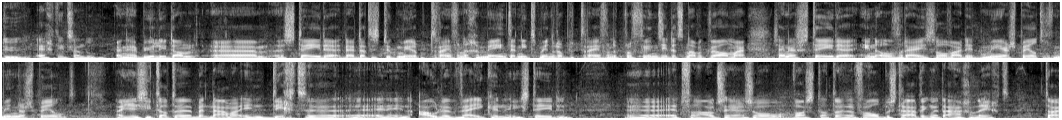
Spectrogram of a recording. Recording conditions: busy venue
